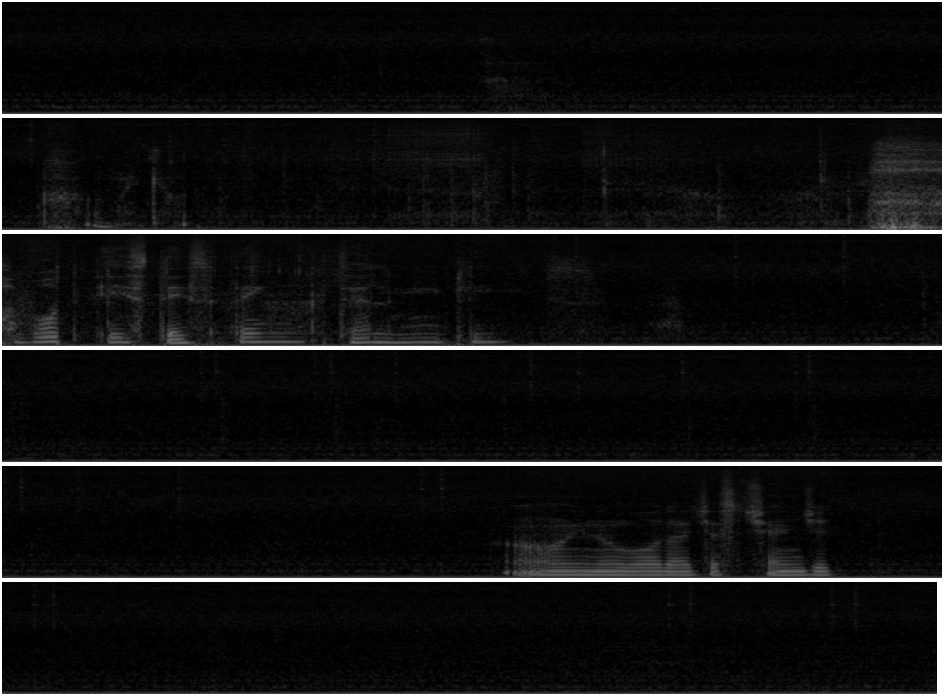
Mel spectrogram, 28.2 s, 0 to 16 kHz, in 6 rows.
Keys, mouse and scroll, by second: 0.4 click, 4.8-9.2 middle drag.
